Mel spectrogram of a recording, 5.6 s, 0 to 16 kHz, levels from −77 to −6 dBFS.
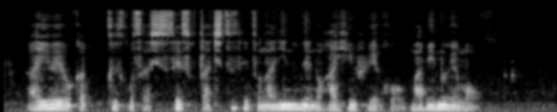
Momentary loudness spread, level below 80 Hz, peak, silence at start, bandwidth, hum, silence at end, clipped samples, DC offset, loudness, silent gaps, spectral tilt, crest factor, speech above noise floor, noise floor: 13 LU; -42 dBFS; -4 dBFS; 0.25 s; 11.5 kHz; none; 0.8 s; under 0.1%; under 0.1%; -21 LUFS; none; -5.5 dB/octave; 16 dB; 29 dB; -49 dBFS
